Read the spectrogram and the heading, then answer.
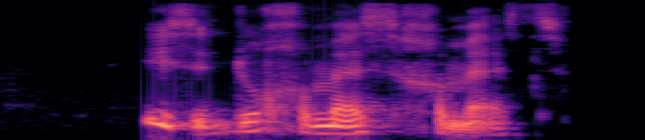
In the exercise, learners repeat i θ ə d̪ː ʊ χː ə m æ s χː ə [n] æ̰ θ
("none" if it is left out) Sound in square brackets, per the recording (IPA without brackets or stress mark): m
